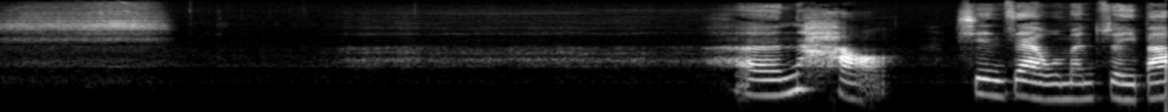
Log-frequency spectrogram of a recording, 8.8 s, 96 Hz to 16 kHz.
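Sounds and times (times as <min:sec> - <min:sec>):
deep inhale then exhale through the mouth: 0:00.0 - 0:01.4, 0:02.4 - 0:05.8
speech: 0:05.6 - 0:08.7.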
